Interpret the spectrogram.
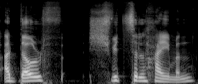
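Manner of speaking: put-on high, loud, slow German accent; mock German accent. German parent proposing the baby's name, in a mock German accent. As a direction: draw the name out in hammed-up German. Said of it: "German's like".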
